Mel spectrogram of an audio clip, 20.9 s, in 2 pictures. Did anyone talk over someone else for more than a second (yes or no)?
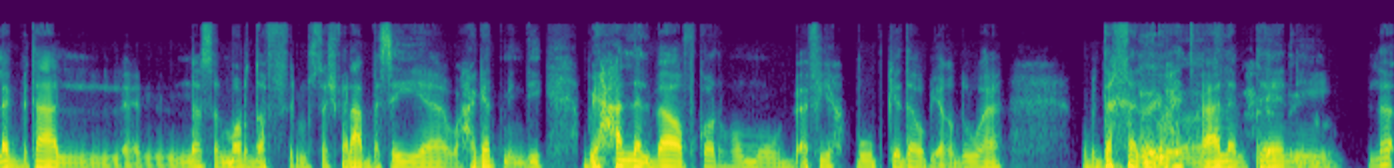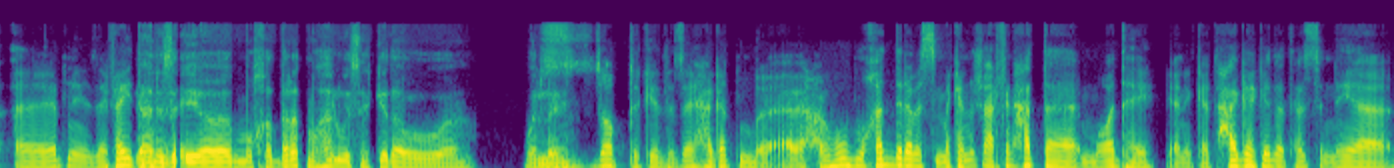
yes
